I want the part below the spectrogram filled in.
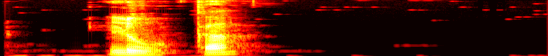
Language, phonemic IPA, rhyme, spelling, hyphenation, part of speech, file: Norwegian Bokmål, /ˈluːka/, -uːka, loka, lo‧ka, noun / verb, Nb-loka.ogg
- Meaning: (noun) definite plural of lok; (verb) simple past and present perfect of loke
